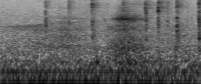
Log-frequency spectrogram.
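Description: Quick, irregular clicks of keys being tapped on a computer keyboard while typing notes, fairly quiet, with a slightly louder burst of keystrokes toward the end and no voices.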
